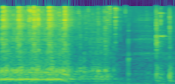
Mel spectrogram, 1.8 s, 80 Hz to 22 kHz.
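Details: Singer 6160 sewing machine during repair: steady even motor hum with smooth needle rhythm that winds down after under a second; machine runs and stitches normally.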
